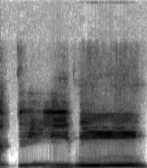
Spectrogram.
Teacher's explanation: دونوں کو 2 حرکت تک لمبا کریں گے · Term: یا مد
